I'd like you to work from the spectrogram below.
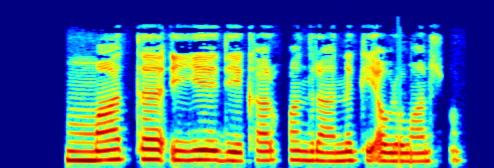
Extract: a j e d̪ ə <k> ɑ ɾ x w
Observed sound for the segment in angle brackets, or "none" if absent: kʰ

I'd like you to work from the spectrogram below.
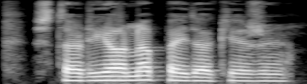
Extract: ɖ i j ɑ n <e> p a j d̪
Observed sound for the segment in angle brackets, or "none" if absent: a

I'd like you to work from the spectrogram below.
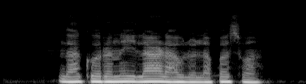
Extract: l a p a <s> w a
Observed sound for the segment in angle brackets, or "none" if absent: s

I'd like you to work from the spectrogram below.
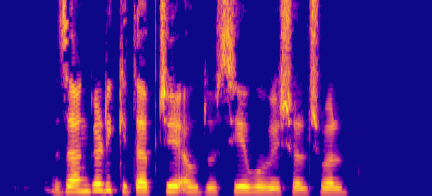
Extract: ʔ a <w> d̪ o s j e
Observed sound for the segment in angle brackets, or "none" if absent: w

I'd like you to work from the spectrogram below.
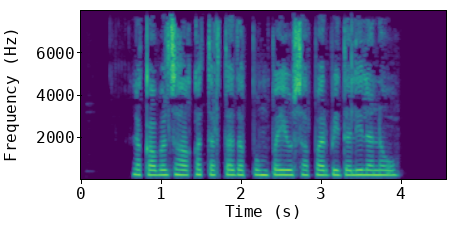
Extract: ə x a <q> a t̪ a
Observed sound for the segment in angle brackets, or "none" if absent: q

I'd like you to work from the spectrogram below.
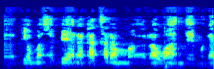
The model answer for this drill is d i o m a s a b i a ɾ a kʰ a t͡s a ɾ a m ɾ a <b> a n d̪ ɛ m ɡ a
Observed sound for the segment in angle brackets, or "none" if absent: w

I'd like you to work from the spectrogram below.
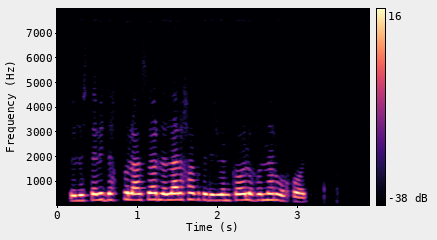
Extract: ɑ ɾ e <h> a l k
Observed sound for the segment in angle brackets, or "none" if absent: x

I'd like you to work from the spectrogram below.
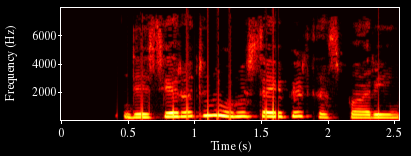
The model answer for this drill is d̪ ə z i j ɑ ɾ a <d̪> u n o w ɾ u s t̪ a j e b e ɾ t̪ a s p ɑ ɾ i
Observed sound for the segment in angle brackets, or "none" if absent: t̪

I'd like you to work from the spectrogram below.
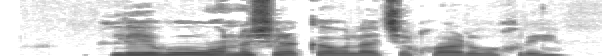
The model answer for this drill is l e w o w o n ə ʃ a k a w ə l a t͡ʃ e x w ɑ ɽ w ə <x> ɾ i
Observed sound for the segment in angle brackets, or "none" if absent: x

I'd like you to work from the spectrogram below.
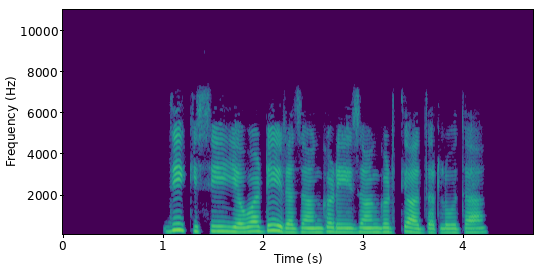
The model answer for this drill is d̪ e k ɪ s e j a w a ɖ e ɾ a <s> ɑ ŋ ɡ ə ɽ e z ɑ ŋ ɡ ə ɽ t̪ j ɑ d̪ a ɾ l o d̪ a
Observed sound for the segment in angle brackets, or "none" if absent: z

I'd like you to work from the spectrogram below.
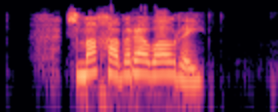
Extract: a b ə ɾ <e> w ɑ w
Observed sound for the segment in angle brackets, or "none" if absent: a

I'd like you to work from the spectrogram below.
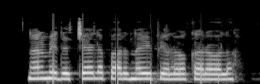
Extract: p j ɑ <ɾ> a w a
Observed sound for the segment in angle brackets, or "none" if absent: l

